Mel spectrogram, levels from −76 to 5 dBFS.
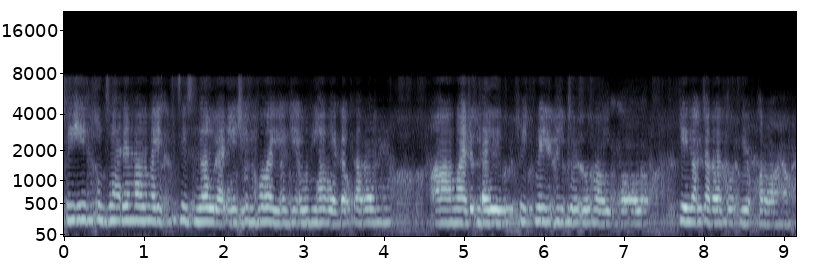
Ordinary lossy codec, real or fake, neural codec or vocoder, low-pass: none; fake; codec, 16 kHz, 0.5 kbps, FreqCodec, smaller model; none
